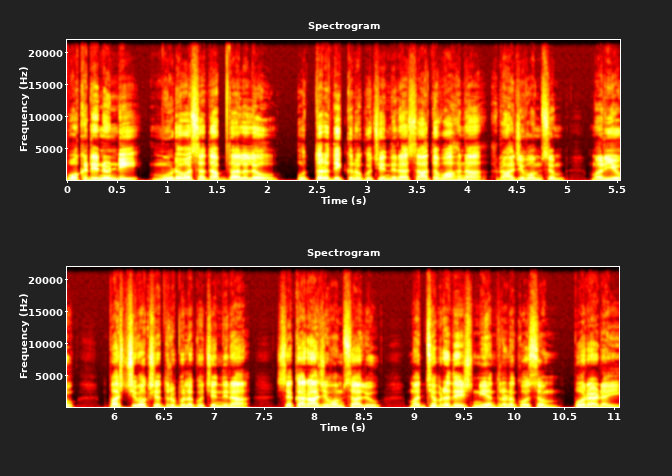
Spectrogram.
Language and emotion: Telugu, neutral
